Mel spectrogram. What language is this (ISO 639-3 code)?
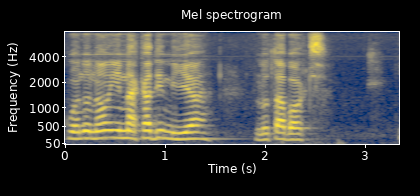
por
